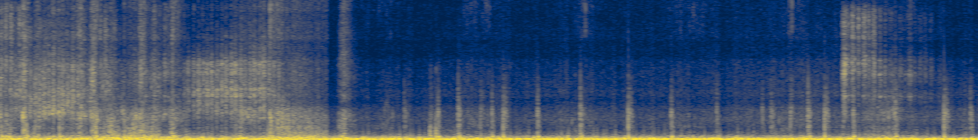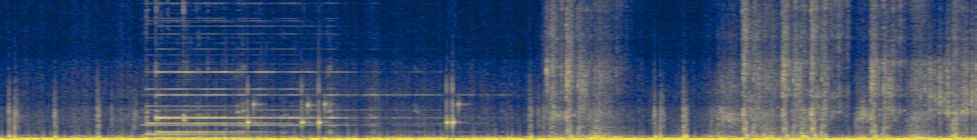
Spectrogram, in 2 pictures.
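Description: A pickaxe strikes rock in quick knocks.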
